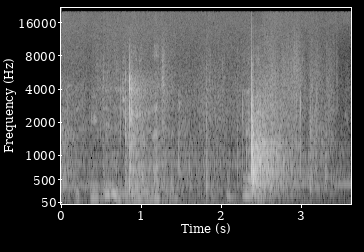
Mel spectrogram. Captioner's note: car horn honking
